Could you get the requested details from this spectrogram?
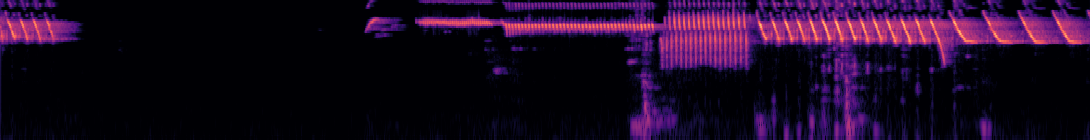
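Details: Canary singing in bursts separated by a long silence, with a pure high whistled note, a dense buzzy rattle and a fast repeated trill of down-slurred notes.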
